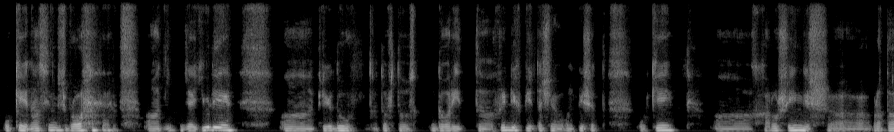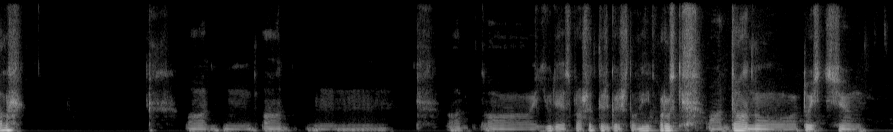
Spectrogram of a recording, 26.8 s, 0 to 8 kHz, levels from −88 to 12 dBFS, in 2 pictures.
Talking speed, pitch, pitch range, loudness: 90 wpm, 115 Hz, 105-125 Hz, -28 LUFS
